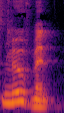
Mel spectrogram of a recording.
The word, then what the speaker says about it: MVMT: MVMT watches, pronounced movement, if you were wondering. They took the vowels out. It's pronounced movement watches.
